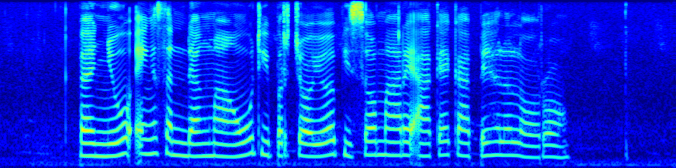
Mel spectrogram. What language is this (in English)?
Javanese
